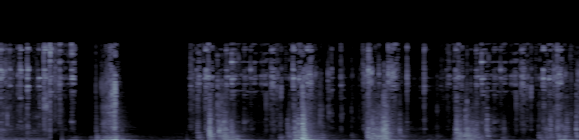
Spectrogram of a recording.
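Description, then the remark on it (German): Keys jangle and clink in several bursts as Frau Gugelhupf locks the door behind her on her way out shopping, with metallic rattles and low thumps of the lock, separated by short pauses. “Biene und Ben hörten, wie Frau Gugelhupf die Tür hinter sich abschloss”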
